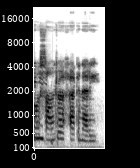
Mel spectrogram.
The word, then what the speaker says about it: Alessandra Facchinetti: Everybody Alessandra Facchinetti.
